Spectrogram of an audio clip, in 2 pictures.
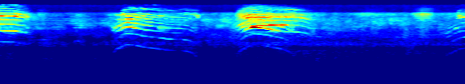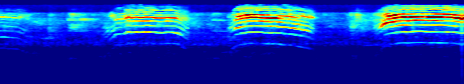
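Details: Meowing from a mother cat moving her kittens; clear arched calls with strong harmonics, a few long descending ones early, then louder bursts roughly every one to two seconds toward the end.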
